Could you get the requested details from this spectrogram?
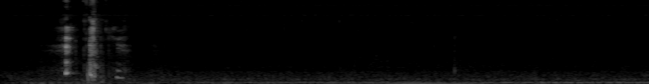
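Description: Two quick sneezes close together with a small trailing sound, then a quiet room.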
